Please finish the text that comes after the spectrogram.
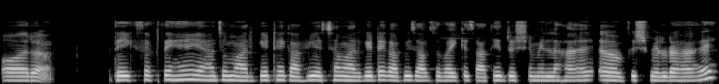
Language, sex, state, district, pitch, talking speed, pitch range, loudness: Hindi, female, Uttar Pradesh, Varanasi, 195 Hz, 215 wpm, 185-200 Hz, -18 LUFS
